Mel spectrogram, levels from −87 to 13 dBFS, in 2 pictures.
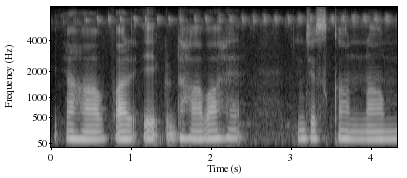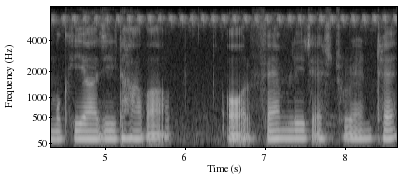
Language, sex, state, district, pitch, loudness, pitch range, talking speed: Hindi, male, Bihar, East Champaran, 125 Hz, -23 LUFS, 115-130 Hz, 95 wpm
